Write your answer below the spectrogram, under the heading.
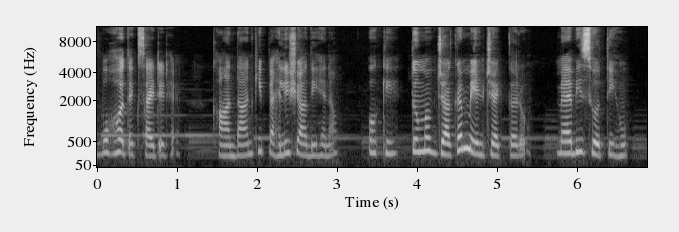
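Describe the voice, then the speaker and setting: With music in the background, a soft-spoken voice talks in a calm, soothing tone with ordinary pitch variation. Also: woman. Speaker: audiobook narrator. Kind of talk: audiobook novel reading. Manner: soft, calm, soothing.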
